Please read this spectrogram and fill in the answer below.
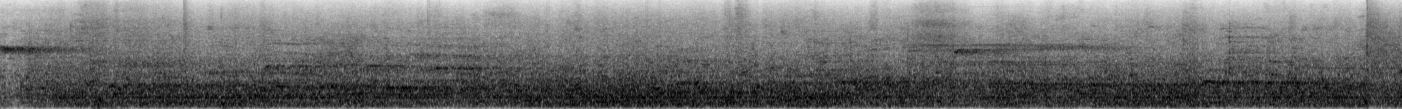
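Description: Ice-rink din during a youth hockey game: a steady crowd murmur and arena hum, with a few faint clicks. A short, high whistle sounds right at the start, as play stops, and another comes about twelve seconds in.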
